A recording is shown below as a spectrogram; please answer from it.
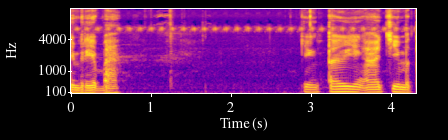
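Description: An insect chirping in a steady high-pitched pulse, about seven pulses a second. A man's voice talks over it at the start and again from about three seconds in.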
